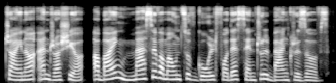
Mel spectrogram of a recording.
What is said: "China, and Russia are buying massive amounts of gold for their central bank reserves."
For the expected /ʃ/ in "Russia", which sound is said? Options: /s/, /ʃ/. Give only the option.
/ʃ/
